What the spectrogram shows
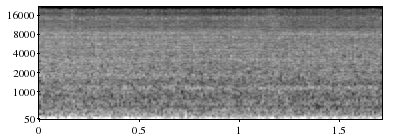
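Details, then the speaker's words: Suzuki Swift twin-cam engine after fitting and tensioning a new alternator/water pump belt, revved; quiet, smooth, even idle with low steady hum, no squeal or slip, charging fine; normal idle. "Is it going to slip? No, it's absolutely beautiful. She's on like a good one. That sounds really nice, that."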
